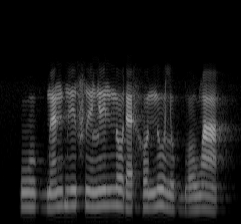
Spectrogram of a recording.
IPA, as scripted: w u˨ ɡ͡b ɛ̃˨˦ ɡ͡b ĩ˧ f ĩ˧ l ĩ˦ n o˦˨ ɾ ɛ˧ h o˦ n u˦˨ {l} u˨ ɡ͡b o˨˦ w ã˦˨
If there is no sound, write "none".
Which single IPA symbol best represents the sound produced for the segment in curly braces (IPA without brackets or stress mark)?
l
